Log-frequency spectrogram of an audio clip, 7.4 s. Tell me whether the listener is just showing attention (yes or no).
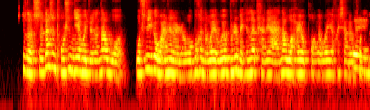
no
